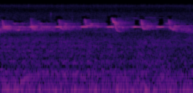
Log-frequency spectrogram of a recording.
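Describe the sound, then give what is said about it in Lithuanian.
Birds chirp outdoors on a warm walk, a series of short, high, faint chirps repeating over a steady background hiss. “aš dabar vaikštau, yra šilta, paukščiai čiulba,”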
